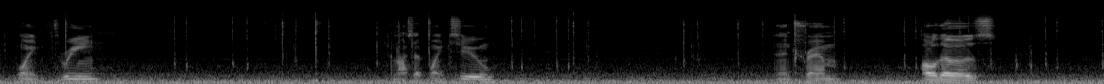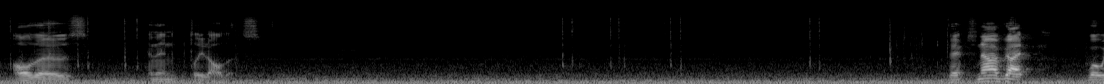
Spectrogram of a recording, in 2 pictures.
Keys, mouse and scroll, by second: 1.7 click, 2.3 click, 5.1 click, 5.5 click, 6.5-7.3 typing, 7.9 Return, 8.3 click, 9.1 click, 9.6 click, 10.4 click, 11.0 click, 11.3 Return, 11.8 click, 12.2 click, 16.6 click, 17.1 click, 17.7 click, 19.1 click, 19.9 Escape, 20.0 Escape, 20.2 Escape.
